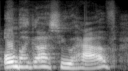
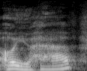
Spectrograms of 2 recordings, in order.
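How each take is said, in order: First: Higher, louder oh my gosh; light up like it's great news; excited surprise. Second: Low, soft, deflated oh you have; bored reaction that kills the call; flat unimpressed reply. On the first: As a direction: coach showing the eager reaction on the phone. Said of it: "You gotta go". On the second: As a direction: let it drop, no interest. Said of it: "some of you will go". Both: Shown as a demonstration.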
